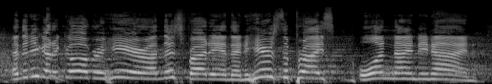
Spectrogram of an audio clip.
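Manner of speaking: high-voiced sales patter; mock presenter voice. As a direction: imitate a chirpy host pointing out prices. Acting Matt presenting on air.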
